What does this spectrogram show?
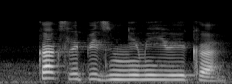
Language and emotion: Russian, neutral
